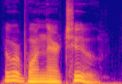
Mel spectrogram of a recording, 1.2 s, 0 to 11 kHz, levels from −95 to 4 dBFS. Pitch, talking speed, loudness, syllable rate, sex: 120 Hz, 245 wpm, -13 LUFS, 7.3 syllables/s, male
